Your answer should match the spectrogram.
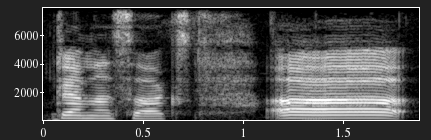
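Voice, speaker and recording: A woman co-hosting a podcast, chatting casually and jokingly with animated interjections. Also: mid-range voice, very slow, smooth, no echo. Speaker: podcast co-host.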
